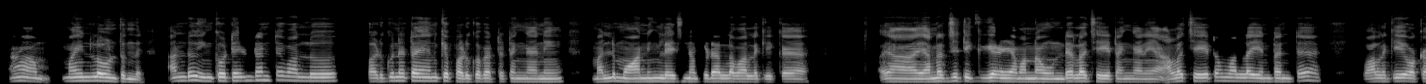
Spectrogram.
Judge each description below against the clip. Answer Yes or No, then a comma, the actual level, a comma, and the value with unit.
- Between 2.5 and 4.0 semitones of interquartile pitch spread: Yes, average, 2.9 semitones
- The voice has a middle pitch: Yes, medium, 145 Hz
